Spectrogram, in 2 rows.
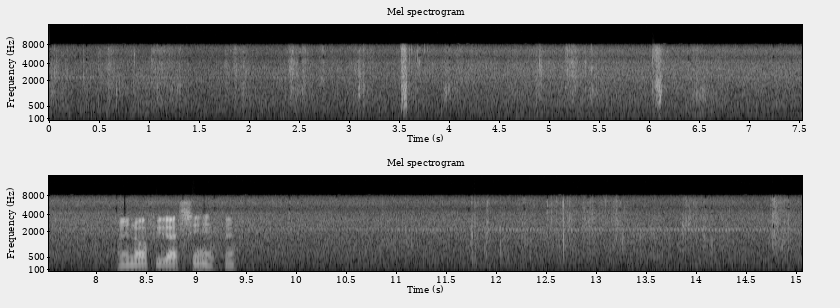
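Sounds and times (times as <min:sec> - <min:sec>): footsteps on dirt and leaves: 0:00.0 - 0:06.7, 0:10.8 - 0:15.0
steady hiss: 0:00.0 - 0:15.0.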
